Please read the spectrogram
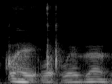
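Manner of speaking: usual speaking voice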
